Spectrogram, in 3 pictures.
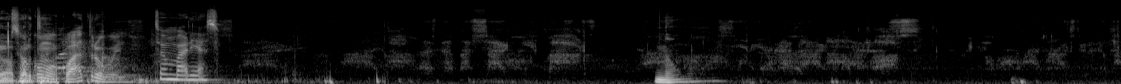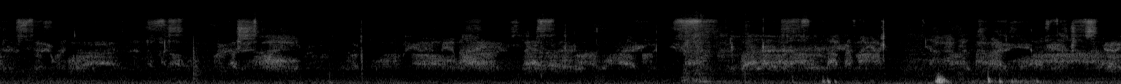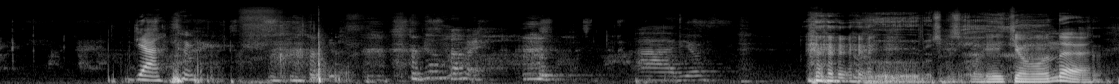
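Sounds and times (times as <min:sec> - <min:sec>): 
faint breathy whispering voices: 0:00.0 - 0:33.5
speech: 0:00.1 - 0:02.4, 0:06.6 - 0:07.0, 0:23.8 - 0:24.6, 0:25.2 - 0:25.9, 0:26.5 - 0:28.1, 0:30.5 - 0:33.5
soft hissy bursts: 0:01.0 - 0:30.9
laughter: 0:24.9 - 0:27.0, 0:30.5 - 0:31.4.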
